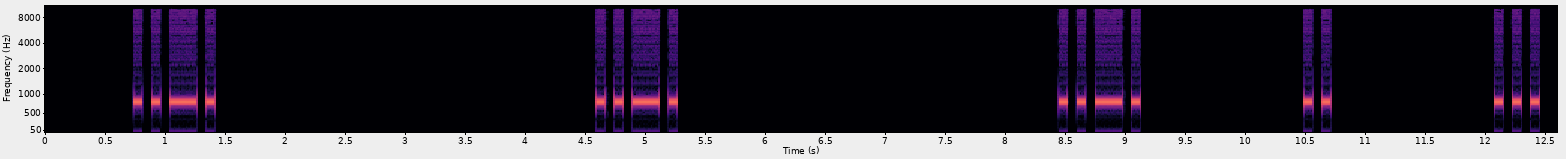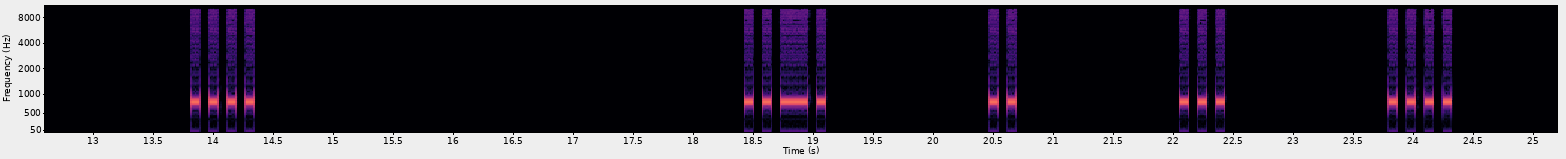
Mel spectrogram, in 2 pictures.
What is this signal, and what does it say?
Morse code, heard as a keyed tone, about 16 wpm, spaced as for 5 wpm, 800 Hz. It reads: F F FISH FISH
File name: Fs / Single F mp3s / Single F Prefixes 3x2 Twice @5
